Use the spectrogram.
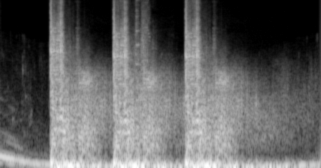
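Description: Video game gunfire: three sharp, loud shots spaced about two-thirds of a second apart, each one trailing off into a short echoing decay.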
